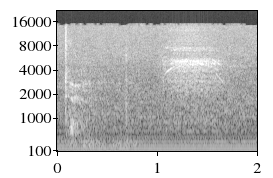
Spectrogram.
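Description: Steady low electrical hum, with a faint, brief high-pitched sound a little past a second in.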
